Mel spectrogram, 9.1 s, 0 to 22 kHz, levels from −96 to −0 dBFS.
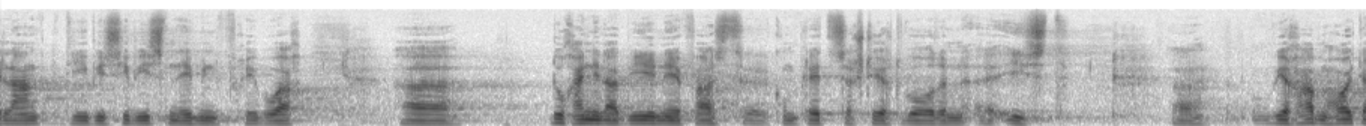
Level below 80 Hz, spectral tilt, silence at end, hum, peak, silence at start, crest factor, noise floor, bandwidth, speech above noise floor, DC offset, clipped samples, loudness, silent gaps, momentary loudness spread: -70 dBFS; -4 dB/octave; 0 s; none; -12 dBFS; 0 s; 22 dB; -55 dBFS; 16 kHz; 23 dB; under 0.1%; under 0.1%; -32 LUFS; none; 19 LU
